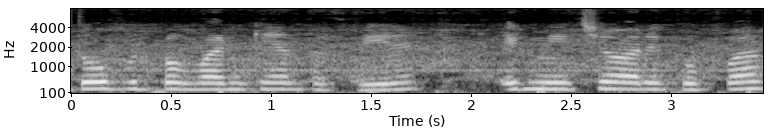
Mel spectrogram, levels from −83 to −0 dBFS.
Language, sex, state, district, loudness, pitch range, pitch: Hindi, female, Uttar Pradesh, Ghazipur, -16 LUFS, 220-230 Hz, 225 Hz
